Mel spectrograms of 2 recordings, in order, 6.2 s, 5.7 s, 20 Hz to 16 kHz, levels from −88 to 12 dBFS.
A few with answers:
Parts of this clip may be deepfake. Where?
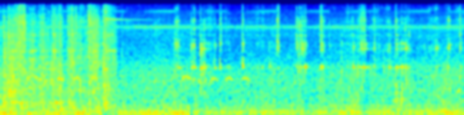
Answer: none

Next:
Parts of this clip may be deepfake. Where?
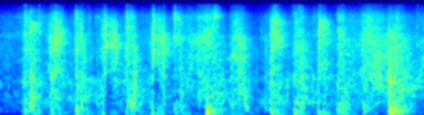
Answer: 1.8-3.1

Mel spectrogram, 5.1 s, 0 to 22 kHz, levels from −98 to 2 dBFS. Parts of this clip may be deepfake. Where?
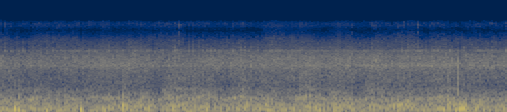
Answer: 0.7-1.5; 2.8-3.5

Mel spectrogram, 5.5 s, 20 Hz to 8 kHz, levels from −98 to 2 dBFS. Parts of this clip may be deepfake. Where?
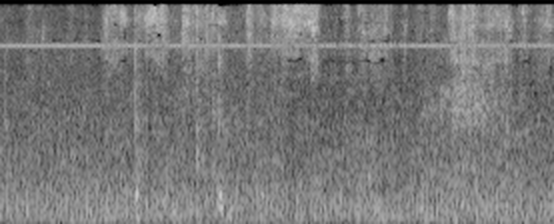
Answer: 3.0-4.1; 5.0-5.5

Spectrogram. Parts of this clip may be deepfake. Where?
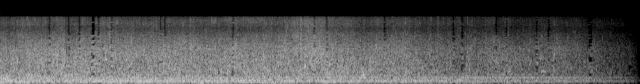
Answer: none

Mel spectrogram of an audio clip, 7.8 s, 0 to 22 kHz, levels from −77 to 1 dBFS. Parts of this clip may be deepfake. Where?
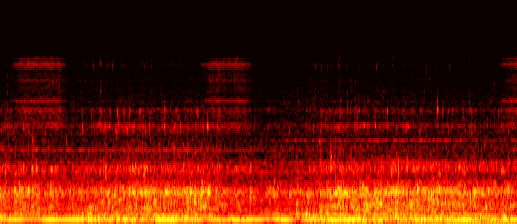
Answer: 3.3-4.2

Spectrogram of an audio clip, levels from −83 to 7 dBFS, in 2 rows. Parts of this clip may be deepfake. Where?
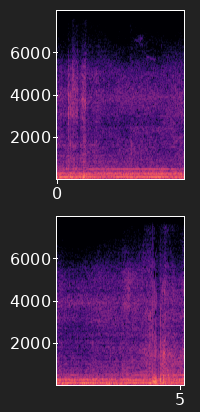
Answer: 0.0-1.2; 2.1-5.1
